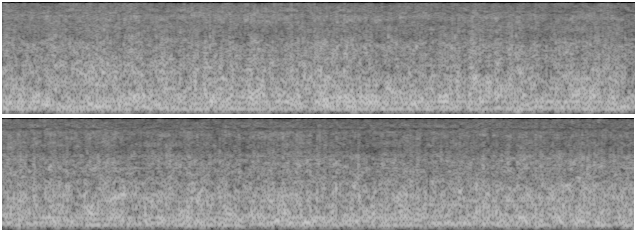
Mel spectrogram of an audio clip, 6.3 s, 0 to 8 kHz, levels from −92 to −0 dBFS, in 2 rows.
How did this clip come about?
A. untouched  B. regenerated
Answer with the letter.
B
